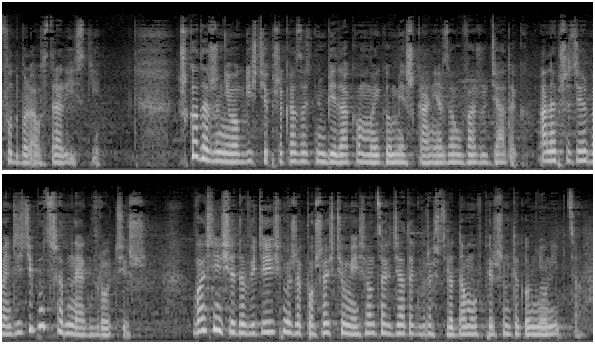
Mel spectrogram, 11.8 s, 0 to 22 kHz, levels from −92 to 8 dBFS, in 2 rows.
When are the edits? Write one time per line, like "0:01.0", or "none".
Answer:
0:05.3
0:10.3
